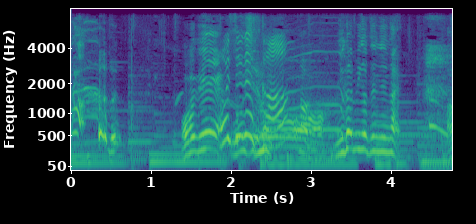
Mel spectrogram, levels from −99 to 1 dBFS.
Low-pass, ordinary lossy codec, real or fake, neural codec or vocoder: 7.2 kHz; none; real; none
